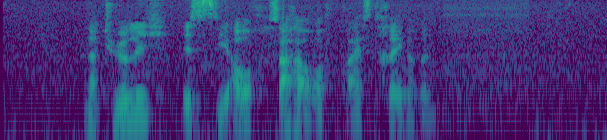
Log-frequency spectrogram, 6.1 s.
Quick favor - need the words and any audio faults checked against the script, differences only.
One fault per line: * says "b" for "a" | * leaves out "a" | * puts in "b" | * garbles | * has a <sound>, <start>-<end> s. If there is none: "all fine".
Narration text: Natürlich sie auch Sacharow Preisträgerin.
* puts in "ist"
